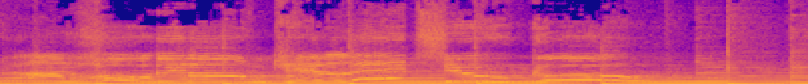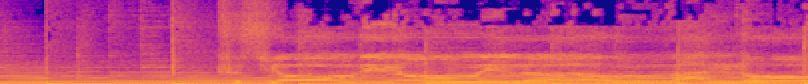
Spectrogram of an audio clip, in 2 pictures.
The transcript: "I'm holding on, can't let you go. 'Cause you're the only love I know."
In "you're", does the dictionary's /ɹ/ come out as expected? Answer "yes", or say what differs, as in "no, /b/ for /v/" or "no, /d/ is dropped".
no, /l/ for /ɹ/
